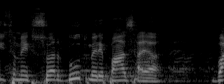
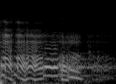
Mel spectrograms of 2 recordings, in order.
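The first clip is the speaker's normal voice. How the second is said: forced laugh; 6 semitones higher than usual. Retold or imitated. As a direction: laugh because the angel told you to. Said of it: "मैंने कहा". (आदेश पर ज़ोर की हंसी)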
